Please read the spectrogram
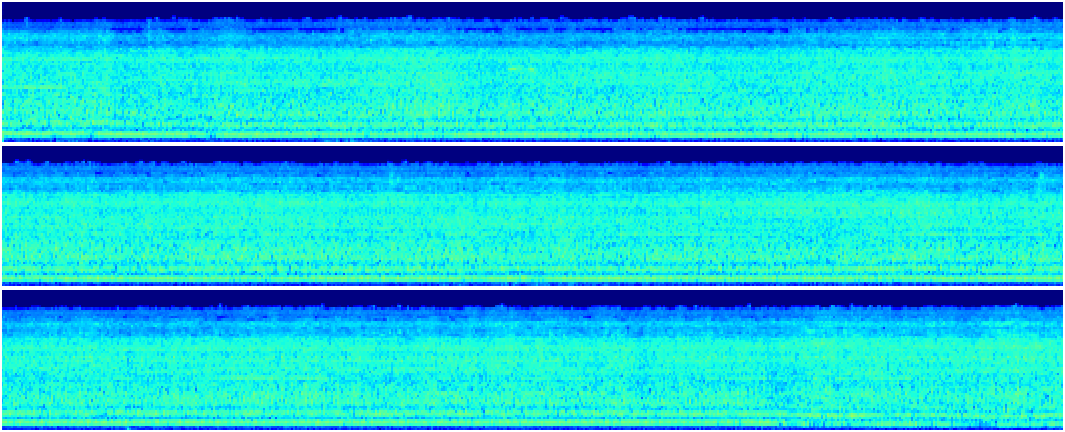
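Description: Engine of a grouting rig running steadily under load as it pumps cement slurry through a hose, its pitch dropping noticeably near the end.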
